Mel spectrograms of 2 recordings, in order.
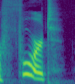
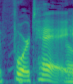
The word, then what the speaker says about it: forte: And I said to John, well, one solution is to say that's her fort, or as some people would say, forte. – Oh, that's smooth. Yeah. – Right? So you get to cover your bases there about how to say the word. – But forte sounds better, doesn't it? – Well, it does. It's influenced by the Italian. The French would say fort, which becomes fort in English, but now very often we say forte.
